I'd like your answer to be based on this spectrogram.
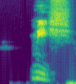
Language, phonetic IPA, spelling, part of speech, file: Polish, [mʲiɕ], miś, noun, Pl-miś.ogg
